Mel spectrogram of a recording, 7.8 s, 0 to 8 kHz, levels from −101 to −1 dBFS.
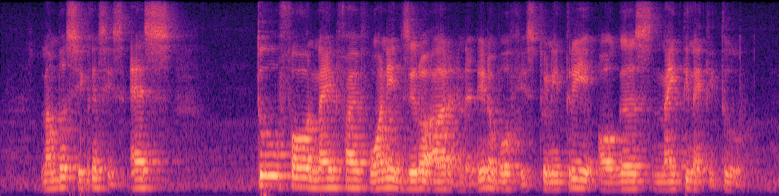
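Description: Bit errors on an ADPCM link strike from 0.69 to 0.93 s, from 2.56 to 2.65 s, and at 6.85 s, heard as pops and rough, gritty bursts with brief jumps in level. At roughly two flipped bits per thousand, each error throws off the decoder's step size and predictor, so the disturbance rings on for some milliseconds. The G.722 wideband coding around the bursts keeps the speech clear up to 7 kHz.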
